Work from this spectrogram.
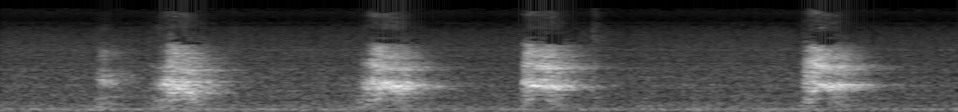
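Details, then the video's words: A Great Dane puppy barking at a mop it treats as a threat gives four short, sharp barks, spaced roughly a second apart. "Great Dane puppy barks at mop nemesis"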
